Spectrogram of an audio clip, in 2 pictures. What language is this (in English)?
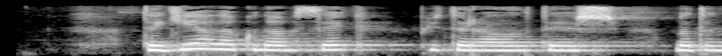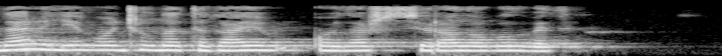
Mari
